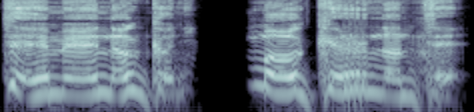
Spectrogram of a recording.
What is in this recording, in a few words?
macho down, voice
